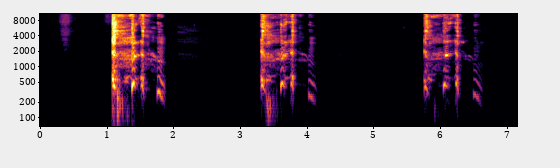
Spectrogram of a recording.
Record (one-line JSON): {"three_cough_length": "7.2 s", "three_cough_amplitude": 32768, "three_cough_signal_mean_std_ratio": 0.27, "survey_phase": "beta (2021-08-13 to 2022-03-07)", "age": "18-44", "gender": "Female", "wearing_mask": "No", "symptom_none": true, "smoker_status": "Never smoked", "respiratory_condition_asthma": false, "respiratory_condition_other": false, "recruitment_source": "REACT", "submission_delay": "2 days", "covid_test_result": "Negative", "covid_test_method": "RT-qPCR"}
